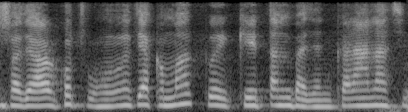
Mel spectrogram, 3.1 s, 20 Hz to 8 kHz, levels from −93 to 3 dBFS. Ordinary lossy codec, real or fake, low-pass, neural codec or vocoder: none; fake; 7.2 kHz; codec, 16 kHz in and 24 kHz out, 0.9 kbps, LongCat-Audio-Codec, fine tuned four codebook decoder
